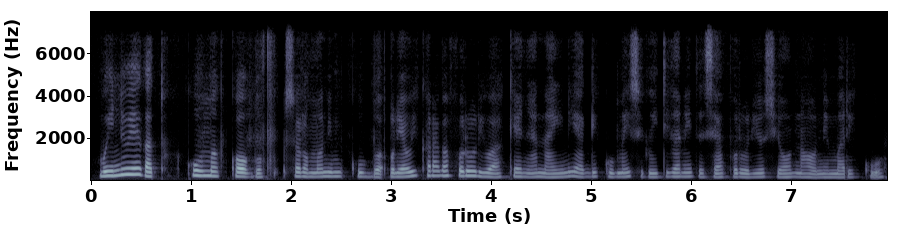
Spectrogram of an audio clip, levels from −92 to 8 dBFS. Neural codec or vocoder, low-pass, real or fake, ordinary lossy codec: codec, 24 kHz, 1.2 kbps, DualCodec; 7.2 kHz; fake; none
